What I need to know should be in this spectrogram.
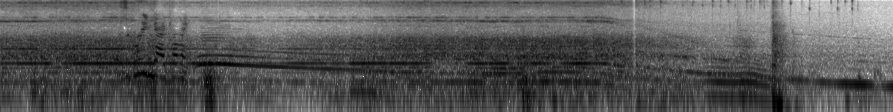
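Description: A boy talks with animation close to a microphone.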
